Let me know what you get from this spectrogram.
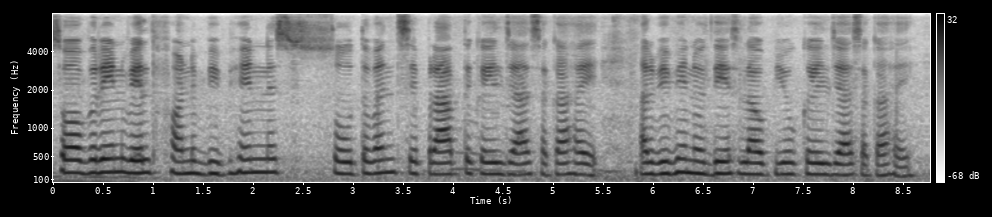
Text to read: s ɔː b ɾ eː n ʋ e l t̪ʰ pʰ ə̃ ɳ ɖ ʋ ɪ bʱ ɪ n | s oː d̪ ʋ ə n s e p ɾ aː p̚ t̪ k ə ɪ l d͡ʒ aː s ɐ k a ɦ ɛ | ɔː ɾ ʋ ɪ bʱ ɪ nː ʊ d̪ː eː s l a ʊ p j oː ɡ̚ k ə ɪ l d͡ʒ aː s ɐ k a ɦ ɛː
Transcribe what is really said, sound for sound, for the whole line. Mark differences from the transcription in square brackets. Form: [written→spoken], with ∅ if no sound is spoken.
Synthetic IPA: s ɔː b ɾ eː n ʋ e l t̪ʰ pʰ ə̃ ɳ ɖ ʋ ɪ bʱ ɪ n | s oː [d̪→t̪] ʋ ə n s e p ɾ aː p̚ t̪ k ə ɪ l d͡ʒ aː s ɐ k a ɦ ɛ | ɔː ɾ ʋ ɪ bʱ ɪ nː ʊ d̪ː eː s l a ʊ p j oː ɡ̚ k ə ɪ l d͡ʒ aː s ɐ k a ɦ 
